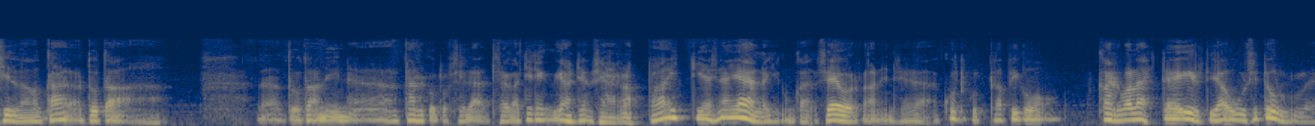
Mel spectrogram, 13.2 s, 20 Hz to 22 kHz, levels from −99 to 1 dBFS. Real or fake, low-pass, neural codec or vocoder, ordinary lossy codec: real; 7.2 kHz; none; MP3, 64 kbps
